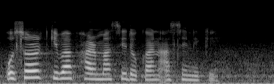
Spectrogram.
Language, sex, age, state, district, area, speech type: Assamese, female, 18-30, Assam, Nalbari, rural, read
